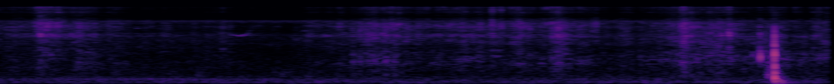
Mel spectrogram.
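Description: Grass and rice stalks rustling as someone pushes through them, with a short sharp snap near the end.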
